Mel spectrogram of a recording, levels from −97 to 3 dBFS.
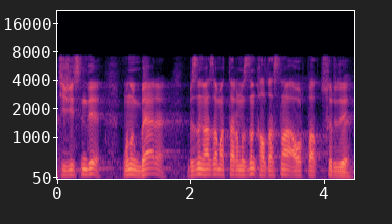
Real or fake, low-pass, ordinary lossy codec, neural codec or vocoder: real; 7.2 kHz; none; none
